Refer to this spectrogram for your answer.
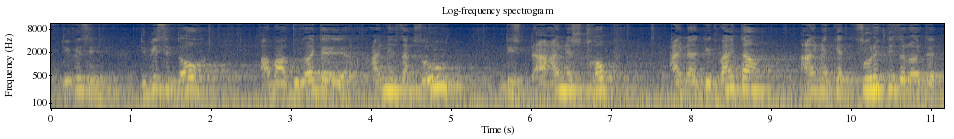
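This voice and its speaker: A speaker with a Polish accent talks at a very slow pace, with fairly even intonation and long, frequent pauses. Noticeable background noise is present. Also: man, high pitch for a man. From Poland. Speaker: homeless man. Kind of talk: street interview. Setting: outdoors. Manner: halting. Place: station. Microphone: phone near.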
